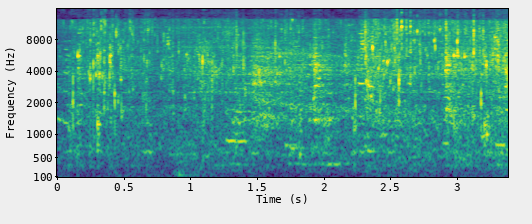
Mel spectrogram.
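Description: Water being collected in Fallout 4, a faint continuous trickle and pour of liquid with low, indistinct speech underneath.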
